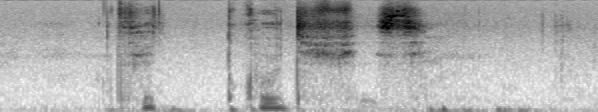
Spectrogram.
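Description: A woman's breathy, whispered vocal sounds close to a clip-on microphone: several short hissing breaths from about half a second in to near the end, with a few low thumps.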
